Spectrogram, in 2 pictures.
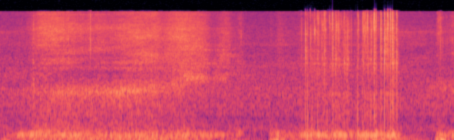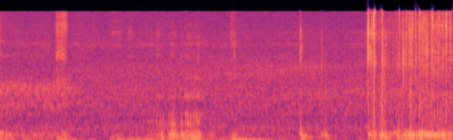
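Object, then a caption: Metal mesh microphone grille. Long orange nails scratch and tap the metal mesh grille of a silver microphone with both hands. The result is a dense, low, rumbling scrape that comes in uneven louder bursts, broken by short sharp taps and brief quieter gaps.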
